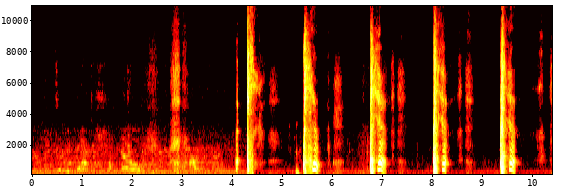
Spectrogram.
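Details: A female cat sneezes, recorded in slow motion: after a quiet stretch with faint room hum, five sharp, hissing sneezes in a row, each with a brief catch of breath before it.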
